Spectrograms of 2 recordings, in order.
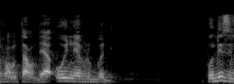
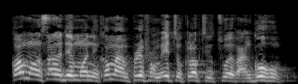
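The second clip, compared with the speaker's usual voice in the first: loud, raised-pitch scolding; exasperated exhortation; 4 semitones higher, 8 dB louder than usual. Real, not acted. Pastor scolding churches over all-night meetings, exasperated and loud. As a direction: lay down the law, loud and high.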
